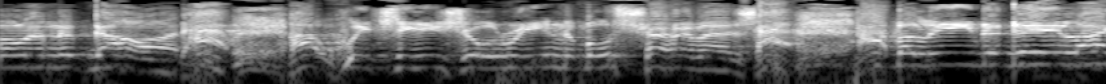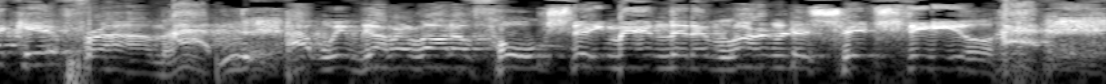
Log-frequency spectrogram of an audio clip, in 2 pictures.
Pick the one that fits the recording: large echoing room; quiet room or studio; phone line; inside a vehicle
large echoing room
